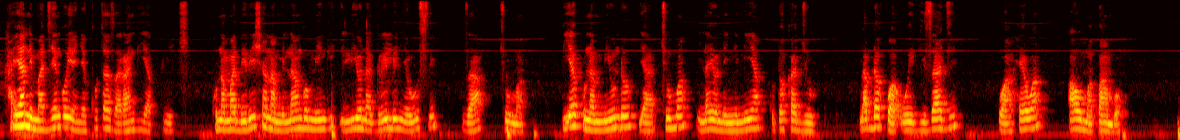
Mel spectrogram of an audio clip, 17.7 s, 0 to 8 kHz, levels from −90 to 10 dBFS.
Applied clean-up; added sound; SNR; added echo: none; none; none; none.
